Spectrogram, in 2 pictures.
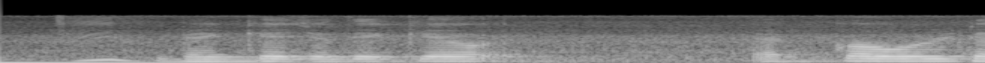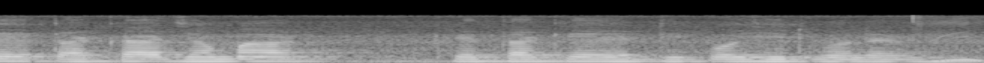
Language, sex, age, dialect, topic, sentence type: Bengali, male, 18-24, Jharkhandi, banking, statement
